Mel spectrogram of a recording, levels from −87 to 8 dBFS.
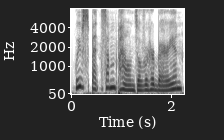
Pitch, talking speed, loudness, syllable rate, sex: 200 Hz, 185 wpm, -14 LUFS, 4.8 syllables/s, female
